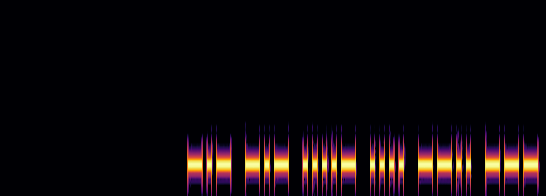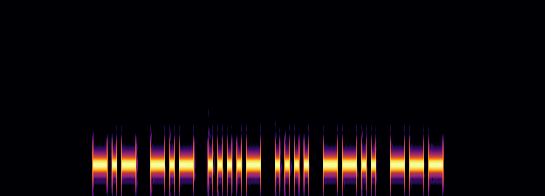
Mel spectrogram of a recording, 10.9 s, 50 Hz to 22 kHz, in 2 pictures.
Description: Morse code, heard as a keyed tone, about 25 wpm, 700 Hz. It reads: KK4HZO KK4HZO
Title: USA Call Signs - 6 Characters - Repeated 2x - 25wpm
